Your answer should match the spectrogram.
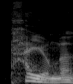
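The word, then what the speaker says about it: Tyre: 그 사람은 장인, 그러니까 숭령공, 장인, 명장 뭐 이런 craftsman이 living in the city of 이게 또 타이어인가 그래요. 이게 발음이 타이어.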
